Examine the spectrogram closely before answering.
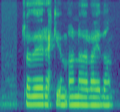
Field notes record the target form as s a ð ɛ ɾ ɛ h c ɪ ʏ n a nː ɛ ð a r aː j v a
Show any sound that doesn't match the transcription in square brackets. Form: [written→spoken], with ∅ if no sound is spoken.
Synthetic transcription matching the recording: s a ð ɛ ɾ ɛ h c ɪ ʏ [n→m] a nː [ɛ→a] ð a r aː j [v→ð] a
